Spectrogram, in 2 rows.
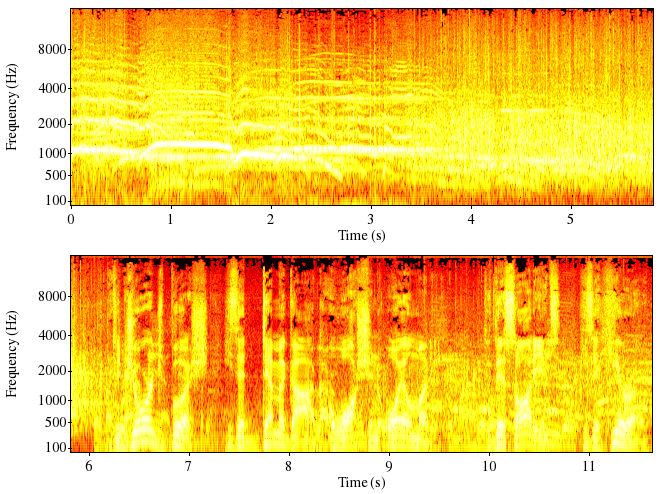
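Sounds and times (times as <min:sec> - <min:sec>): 
dense wall of crowd applause: 0:00.0 - 0:06.2, 0:09.4 - 0:11.6
huge crowd of fans and voters screaming and cheering at a live television broadcast in Venezuela: 0:00.0 - 0:06.2, 0:09.3 - 0:11.6
whistles from the crowd: 0:04.2 - 0:05.0
speech: 0:06.3 - 0:11.6.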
